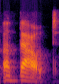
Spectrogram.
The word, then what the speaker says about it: about: say the t in about don't say don't pronounce the t at the end of about so we can cross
